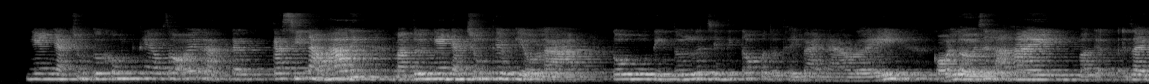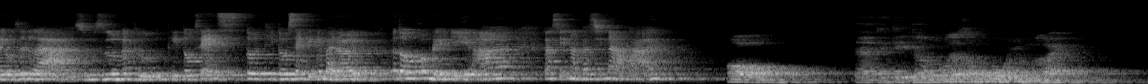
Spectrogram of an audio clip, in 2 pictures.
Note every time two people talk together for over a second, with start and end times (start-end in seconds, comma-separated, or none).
none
